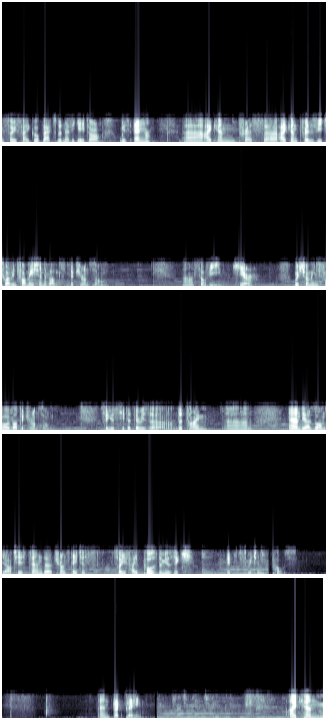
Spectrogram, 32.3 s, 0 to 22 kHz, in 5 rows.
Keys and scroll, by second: 1.8-2.5 typing, 3.5 ctrl+n, 7.4-8.2 typing, 9.3 ctrl+x, 9.7 k, 10.6 ctrl+x, 10.9 shift+o, 12.0-12.8 typing, 24.3-25.1 typing, 27.8-28.6 typing.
